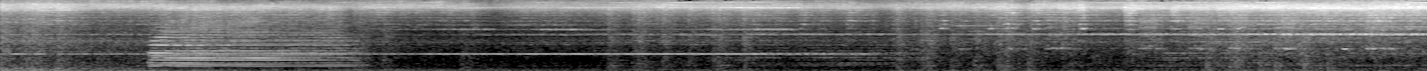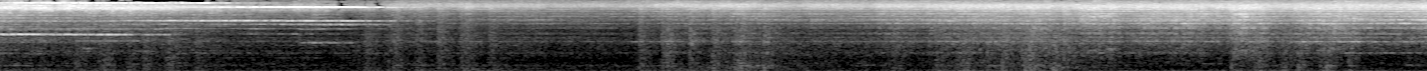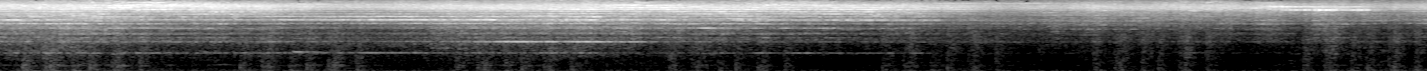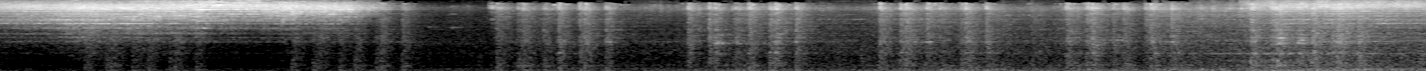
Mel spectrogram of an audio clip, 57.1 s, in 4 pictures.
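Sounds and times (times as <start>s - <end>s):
high-pitched wheel squeals: 0.0s - 18.4s, 22.4s - 46.5s
train wheels rumbling on rails: 0.0s - 57.0s.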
